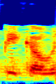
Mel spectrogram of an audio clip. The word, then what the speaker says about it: Pico: Uitspraak is ook inderdaad Pico, niet Pico. Pico.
